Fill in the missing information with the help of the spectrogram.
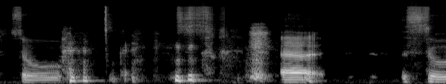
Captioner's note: laughter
